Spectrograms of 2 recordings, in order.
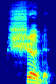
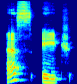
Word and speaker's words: should: Do you notice that the L is silent?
